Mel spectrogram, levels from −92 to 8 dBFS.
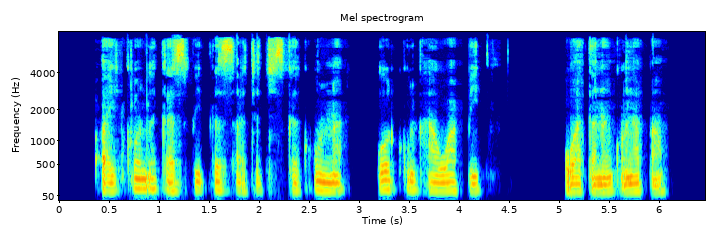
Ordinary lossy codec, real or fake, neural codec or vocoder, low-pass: AAC, 32 kbps; fake; codec, 16 kHz, 4.8 kbps, FACodec; 7.2 kHz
